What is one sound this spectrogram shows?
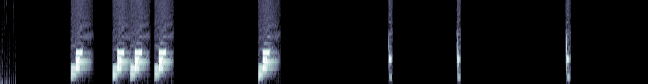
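Short electronic menu blips sound one after another.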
